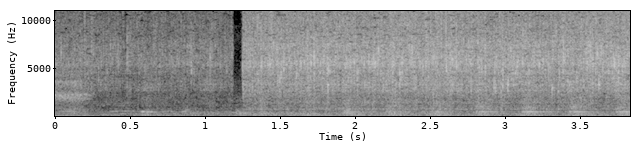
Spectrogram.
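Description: Crushed garlic drops into hot oil in a pot and sets off a sudden loud sizzle that keeps hissing steadily after a quieter start, with faint speech in the background.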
